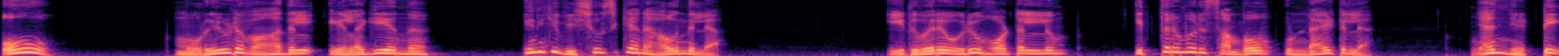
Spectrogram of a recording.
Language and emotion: Malayalam, surprised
